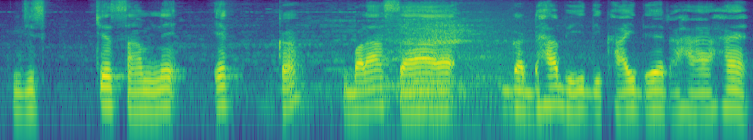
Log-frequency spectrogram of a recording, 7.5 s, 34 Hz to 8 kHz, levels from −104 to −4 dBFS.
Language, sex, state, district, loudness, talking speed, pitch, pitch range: Hindi, male, Jharkhand, Palamu, -17 LUFS, 95 wpm, 115 Hz, 110-125 Hz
